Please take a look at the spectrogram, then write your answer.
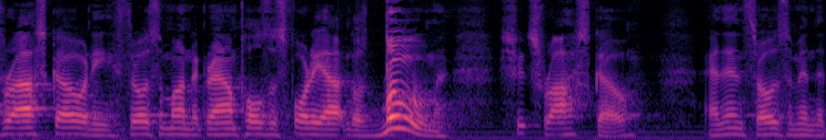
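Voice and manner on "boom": loud mimicked pistol blast; one sudden, punched gun noise; gunshot imitation. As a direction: boom it out like a shot.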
